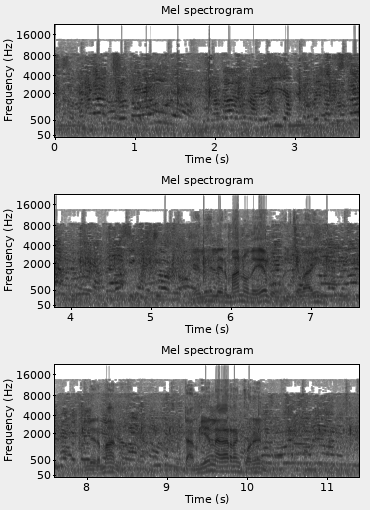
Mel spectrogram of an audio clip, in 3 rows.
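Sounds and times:
noisy crowd commotion: 0:00.0 - 0:11.4
speech: 0:02.8 - 0:10.6.

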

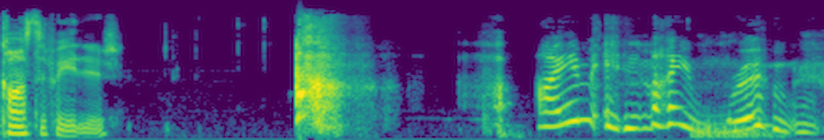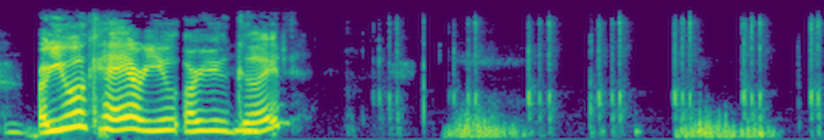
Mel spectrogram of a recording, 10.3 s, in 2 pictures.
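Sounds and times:
speech: 0:00.0 - 0:00.9, 0:03.4 - 0:07.1
typing on computer keyboard: 0:07.4 - 0:10.2.

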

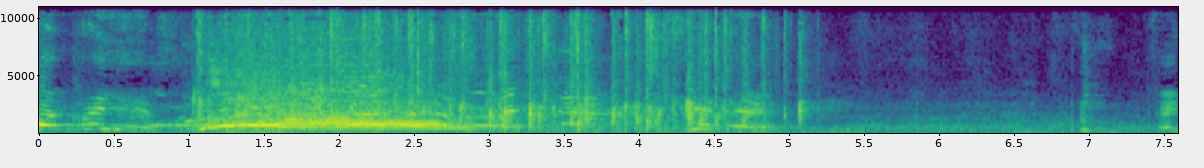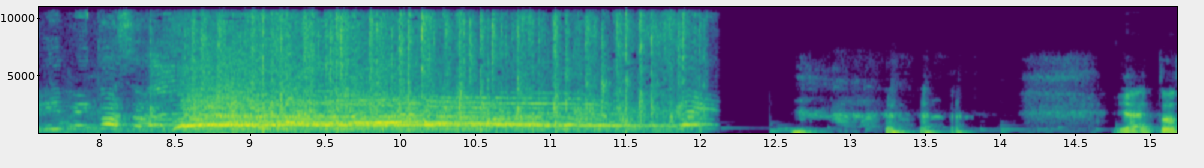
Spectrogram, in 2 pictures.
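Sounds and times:
tournament crowd cheering with whoops and shouts: 0:01.0 - 0:03.6, 0:08.4 - 0:12.2
tournament crowd clapping: 0:01.0 - 0:05.4, 0:08.2 - 0:12.2
quiet chatter: 0:05.0 - 0:08.4
laughter: 0:12.6 - 0:13.9
speech: 0:15.0 - 0:15.1.

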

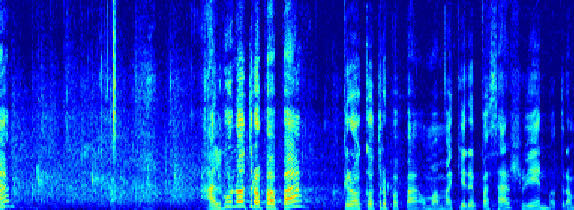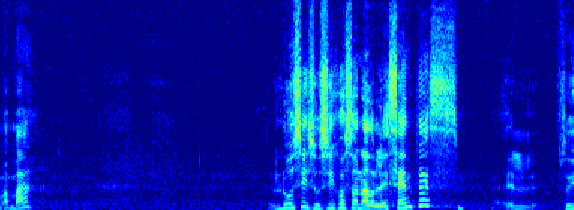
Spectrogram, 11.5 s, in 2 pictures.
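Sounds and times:
audience applause: 0:00.0 - 0:03.5
speech: 0:02.1 - 0:06.2, 0:08.4 - 0:11.4.

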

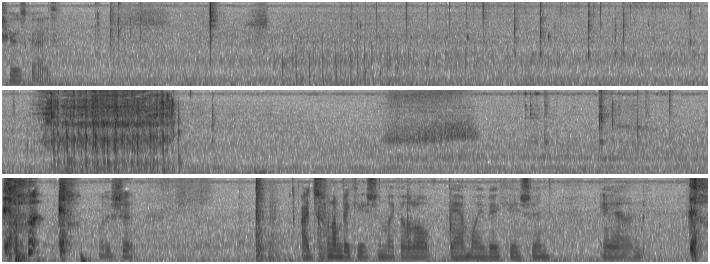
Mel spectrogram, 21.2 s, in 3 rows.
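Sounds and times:
speech: 0:00.0 - 0:00.7, 0:15.2 - 0:15.6, 0:17.2 - 0:21.1
airy hiss: 0:01.2 - 0:05.3, 0:10.8 - 0:12.0
bong water gurgling and bubbling: 0:02.3 - 0:09.0
person coughing harshly: 0:14.1 - 0:15.0, 0:21.0 - 0:21.1.

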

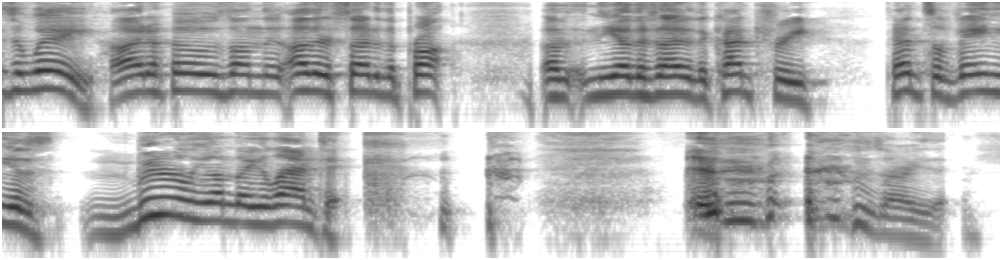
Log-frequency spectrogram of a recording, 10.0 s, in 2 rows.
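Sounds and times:
speech: 0:00.0 - 0:07.6, 0:08.4 - 0:09.9
coughing: 0:06.7 - 0:09.8.

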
